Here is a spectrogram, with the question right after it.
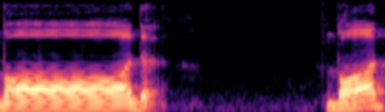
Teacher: दद का मखर जुबान की करवट और ऊपर की दाढ की जड़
